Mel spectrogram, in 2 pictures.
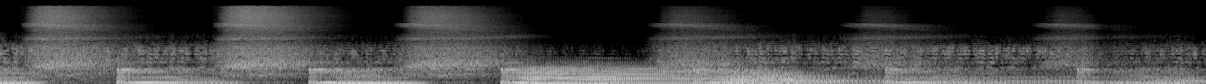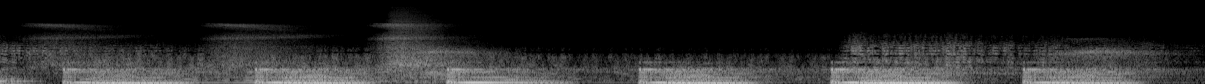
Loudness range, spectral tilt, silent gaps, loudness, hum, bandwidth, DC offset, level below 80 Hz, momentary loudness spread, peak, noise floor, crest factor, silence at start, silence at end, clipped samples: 8 LU; -5.5 dB/octave; none; -22 LUFS; none; 16.5 kHz; under 0.1%; -26 dBFS; 15 LU; -4 dBFS; -45 dBFS; 18 dB; 0 s; 0.3 s; under 0.1%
